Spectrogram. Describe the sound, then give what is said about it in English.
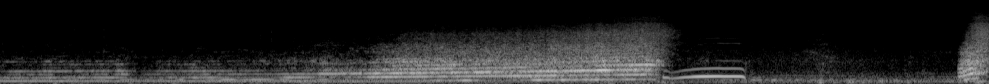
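A V8 race car engine revs hard, its pitch climbing steadily to its 8,200 RPM redline over about six seconds before cutting off sharply into a brief, lower burble. “8,200 RPM red line on a V8.”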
